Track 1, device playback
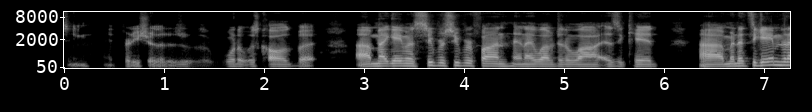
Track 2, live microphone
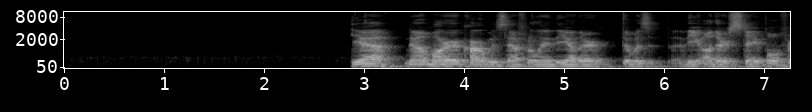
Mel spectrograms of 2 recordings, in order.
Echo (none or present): none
